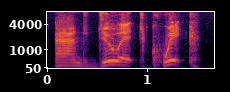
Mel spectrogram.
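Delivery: slow, loud warning; warned. A narrator's reading. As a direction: lean on him with a threat. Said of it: "warned McSneak".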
